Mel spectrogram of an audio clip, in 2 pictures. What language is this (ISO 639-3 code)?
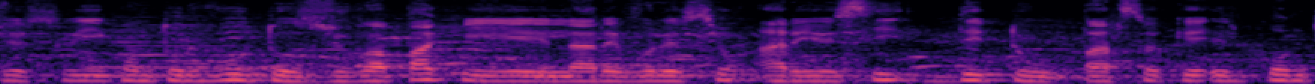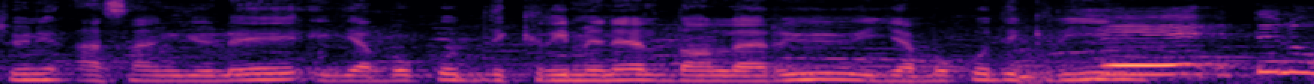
fra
